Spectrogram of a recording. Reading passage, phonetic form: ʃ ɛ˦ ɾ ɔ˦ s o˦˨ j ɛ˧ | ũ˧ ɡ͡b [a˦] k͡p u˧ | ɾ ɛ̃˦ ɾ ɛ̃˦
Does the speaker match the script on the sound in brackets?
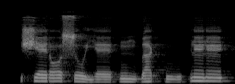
yes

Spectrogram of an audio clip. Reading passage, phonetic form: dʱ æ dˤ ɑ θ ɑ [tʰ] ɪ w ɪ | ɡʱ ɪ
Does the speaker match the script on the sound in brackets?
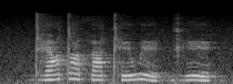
yes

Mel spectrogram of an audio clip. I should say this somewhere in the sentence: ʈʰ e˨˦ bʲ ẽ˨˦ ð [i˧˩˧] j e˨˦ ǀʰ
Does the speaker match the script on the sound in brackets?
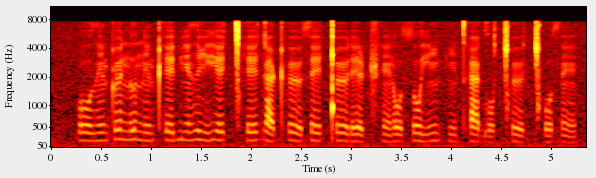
yes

